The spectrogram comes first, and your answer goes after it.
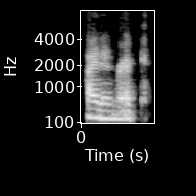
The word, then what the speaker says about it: Heinrich: Heinrich.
